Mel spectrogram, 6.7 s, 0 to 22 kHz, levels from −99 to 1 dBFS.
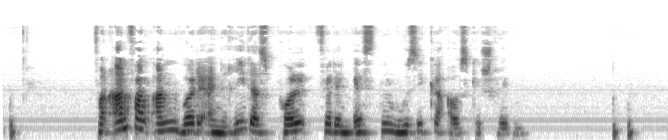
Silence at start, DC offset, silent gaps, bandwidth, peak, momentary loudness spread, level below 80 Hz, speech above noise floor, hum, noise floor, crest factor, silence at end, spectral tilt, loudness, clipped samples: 0.1 s; under 0.1%; none; 11.5 kHz; -2 dBFS; 21 LU; -60 dBFS; 49 dB; none; -71 dBFS; 22 dB; 0.35 s; -6.5 dB/octave; -21 LUFS; under 0.1%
